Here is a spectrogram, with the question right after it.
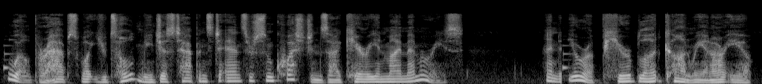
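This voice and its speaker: An actor playing a suave young swordsman in a video game, smooth-talking, playful and sardonic, with secrets to keep. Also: mid-range voice, sing-song, normal speed, fairly bright tone, a little hiss or hum. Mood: wry.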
